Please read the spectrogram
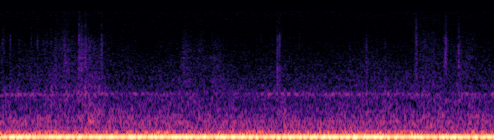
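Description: A steady low hum over quiet room tone.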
